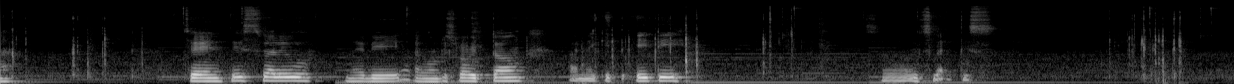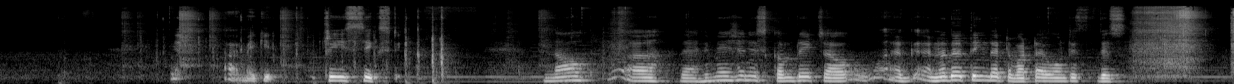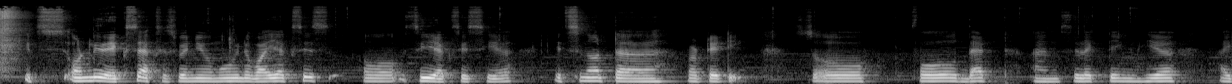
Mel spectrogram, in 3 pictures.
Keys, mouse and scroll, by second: 0.2 click, 6.3 right click, 7.1 click, 10.2 ctrl+z, 10.5 right click, 11.4-12.4 scroll down 3, 12.4 click, 16.5 right click, 16.9 right click, 17.6 click, 23.6 click, 25.5 g, 27.3 click, 28.5 g, 33.2 right click, 34.3 right click, 35.2 scroll up 2, 36.2 click.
